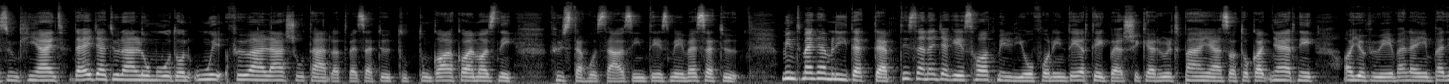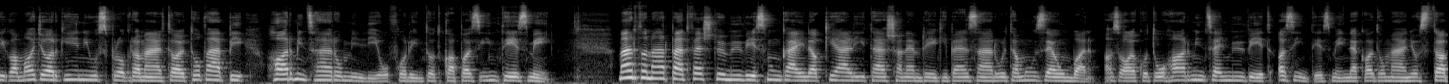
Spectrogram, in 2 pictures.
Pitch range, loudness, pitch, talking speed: 170-205 Hz, -20 LUFS, 180 Hz, 115 wpm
